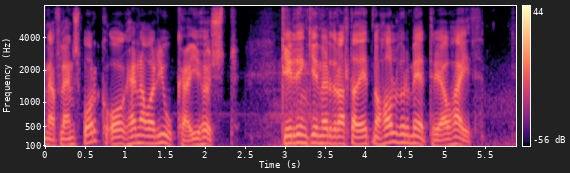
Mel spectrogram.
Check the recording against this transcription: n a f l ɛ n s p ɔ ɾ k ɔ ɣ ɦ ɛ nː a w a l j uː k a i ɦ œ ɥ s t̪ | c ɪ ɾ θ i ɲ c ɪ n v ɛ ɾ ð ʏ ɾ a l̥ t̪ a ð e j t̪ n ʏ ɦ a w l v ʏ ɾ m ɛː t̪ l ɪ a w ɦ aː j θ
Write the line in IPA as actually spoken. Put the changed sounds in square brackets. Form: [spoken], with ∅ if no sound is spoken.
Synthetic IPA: n a f l ɛ n s p ɔ ɾ k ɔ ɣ ɦ ɛ nː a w a l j uː k a i ɦ œ ɥ s t̪ | c ɪ ɾ [ð] i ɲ c ɪ n v ɛ ɾ ð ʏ ɾ a l̥ t̪ a ð e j t̪ n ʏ ɦ a w l v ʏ ɾ m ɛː t̪ [ɾ] ɪ a w ɦ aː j θ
